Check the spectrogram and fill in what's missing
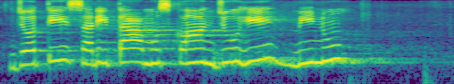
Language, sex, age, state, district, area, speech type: Maithili, female, 30-45, Bihar, Madhubani, urban, spontaneous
